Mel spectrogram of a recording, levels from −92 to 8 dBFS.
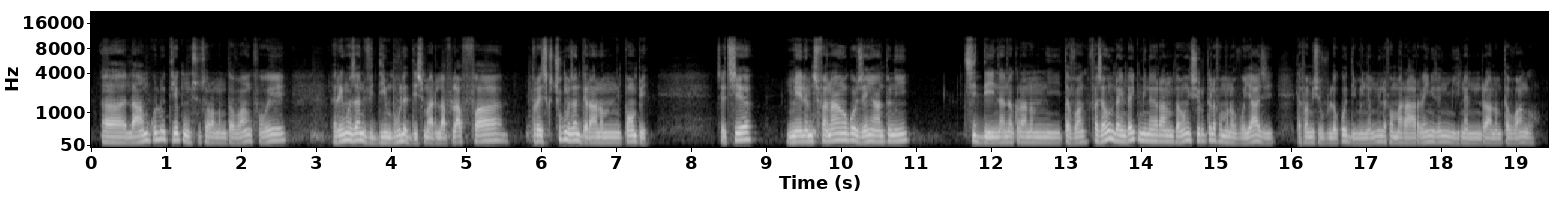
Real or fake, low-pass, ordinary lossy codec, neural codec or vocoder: real; 10.8 kHz; none; none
